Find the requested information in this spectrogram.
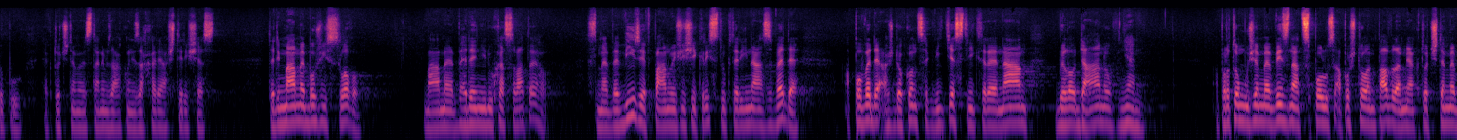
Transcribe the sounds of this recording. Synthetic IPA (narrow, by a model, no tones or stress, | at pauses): t̪upuː | jakt̪o̞t͡ʃt̪ɛmɛvɛst̪aɾiːmzaːko̞ɲɛzaxaɾɪjaʃt̪ɪɾɪʃɛst̪ | t̪ːɛdɪmaːmɛbo̞ʒiːslo̞vo̞ | maːmɛvɛdɛɲiːduxasvat̪ɛːɦo̞̰ | smɛvɛviːr̝ɛfpaːnujɛʒiːʃɪkɾɪst̪ukt̪ɛɾiːnaːsvɛdɛ | ʔapo̞vɛdɛʔaʒdo̞ko̞nt͡sɛɡviːcɛst̪viːkt̪ɛɾɛːnaːm | bɪlo̞daːno̞vɲɛm | ʔapɾo̞t̪o̞muːʒɛmɛvɪznat̪spo̞lusʔapo̞ʃt̪o̞lɛmpavlɛmjakt̪o̞t͡ʃt̪ɛmɛ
